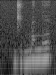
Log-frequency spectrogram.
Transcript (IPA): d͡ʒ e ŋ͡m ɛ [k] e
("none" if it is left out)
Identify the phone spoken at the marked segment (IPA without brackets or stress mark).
ŋ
